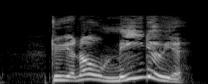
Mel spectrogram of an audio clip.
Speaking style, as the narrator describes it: shouts back at him

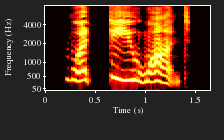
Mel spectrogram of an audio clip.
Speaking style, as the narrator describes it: repeated in a trembling voice

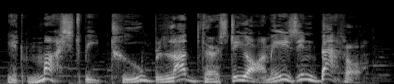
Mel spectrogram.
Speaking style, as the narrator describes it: exclaimed Don Quixote

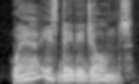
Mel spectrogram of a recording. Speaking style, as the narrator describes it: she asked softly

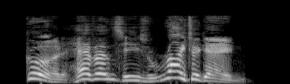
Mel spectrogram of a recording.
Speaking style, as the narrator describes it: cried the old green grasshopper

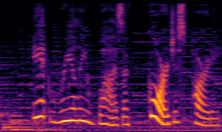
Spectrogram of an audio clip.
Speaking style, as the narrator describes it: Bess sighed blissfully

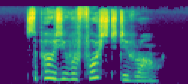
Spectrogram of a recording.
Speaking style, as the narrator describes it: she whispered, trembling

